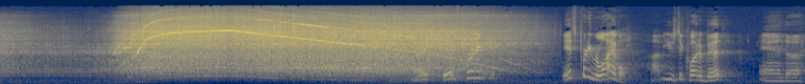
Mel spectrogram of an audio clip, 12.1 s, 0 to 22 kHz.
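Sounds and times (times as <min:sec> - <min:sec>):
electric drill whining: 0:00.0 - 0:08.4.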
